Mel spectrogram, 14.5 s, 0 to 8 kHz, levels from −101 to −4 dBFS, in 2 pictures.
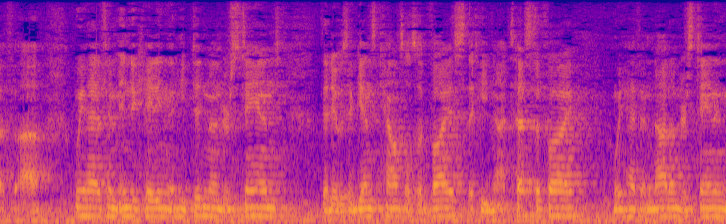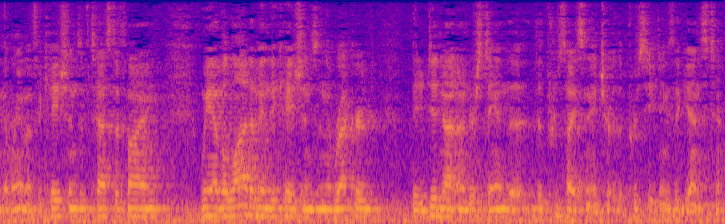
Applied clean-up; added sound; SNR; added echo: none; none; none; none.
